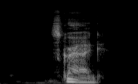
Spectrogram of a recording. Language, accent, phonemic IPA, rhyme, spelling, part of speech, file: English, Australia, /skɹæːɡ/, -æɡ, scrag, noun / verb, En-au-scrag.ogg
- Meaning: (noun) 1. A thin or scrawny person or animal 2. The lean end of a neck of mutton; the scrag end 3. The neck, especially of a sheep 4. A scrog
